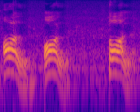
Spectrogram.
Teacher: ఇది ఈ సౌండ్ ఉన్నప్పుడు మన లిప్స్ పలికేటప్పుడు ఎలాంటి పొజిషన్లోకి వస్తాయి అంటే హాఫ్ రౌండెడ్. అదే ఆ సౌండ్ ఉన్నప్పుడు ఖచ్చితంగా అది ఫుల్లీ రౌండెడ్ పొజిషన్లో ఉంటుంది మన లిప్.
